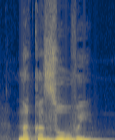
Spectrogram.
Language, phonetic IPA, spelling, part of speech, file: Ukrainian, [nɐkɐˈzɔʋei̯], наказовий, adjective, Uk-наказовий.ogg
- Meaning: imperative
